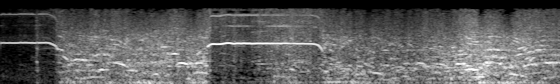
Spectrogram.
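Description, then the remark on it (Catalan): A large crowd roars with loud, sustained jeering, sharp whistles cutting through in long steady blasts over the dense wall of voices, building slightly toward the end. “Per tant, i després de les darreres dades, gran esbroncada.”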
